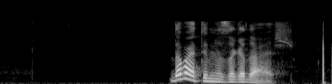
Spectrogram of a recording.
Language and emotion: Russian, positive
